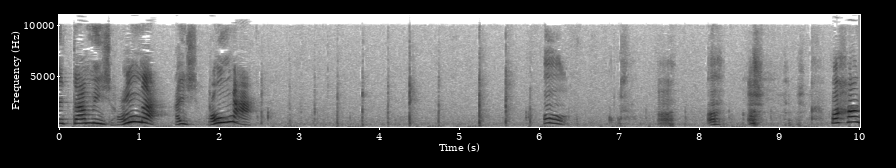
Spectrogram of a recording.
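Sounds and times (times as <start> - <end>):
baby babbling: 6.1 - 6.4.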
